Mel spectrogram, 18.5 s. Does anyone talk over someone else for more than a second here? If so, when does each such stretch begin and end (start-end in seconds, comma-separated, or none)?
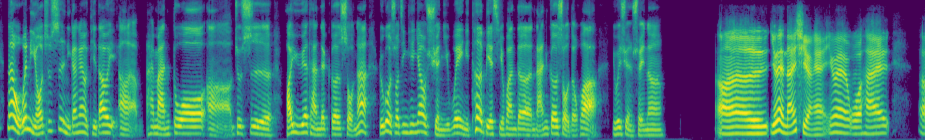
none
